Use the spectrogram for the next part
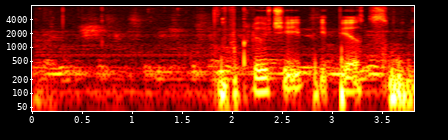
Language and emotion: Russian, sad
